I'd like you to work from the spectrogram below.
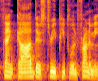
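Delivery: ordinary delivery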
